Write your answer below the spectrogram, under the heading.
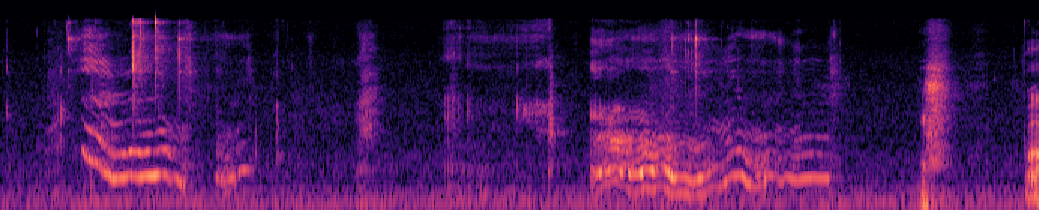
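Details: A pug dog with a very large tongue gives high, wavering whines and whimpers in two bouts, the second longer and rising and falling in pitch, with a short sharp sound near the end and quiet room noise.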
